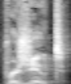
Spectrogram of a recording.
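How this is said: It is said in a New Jersey accent. "you go to Jersey and it's just"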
